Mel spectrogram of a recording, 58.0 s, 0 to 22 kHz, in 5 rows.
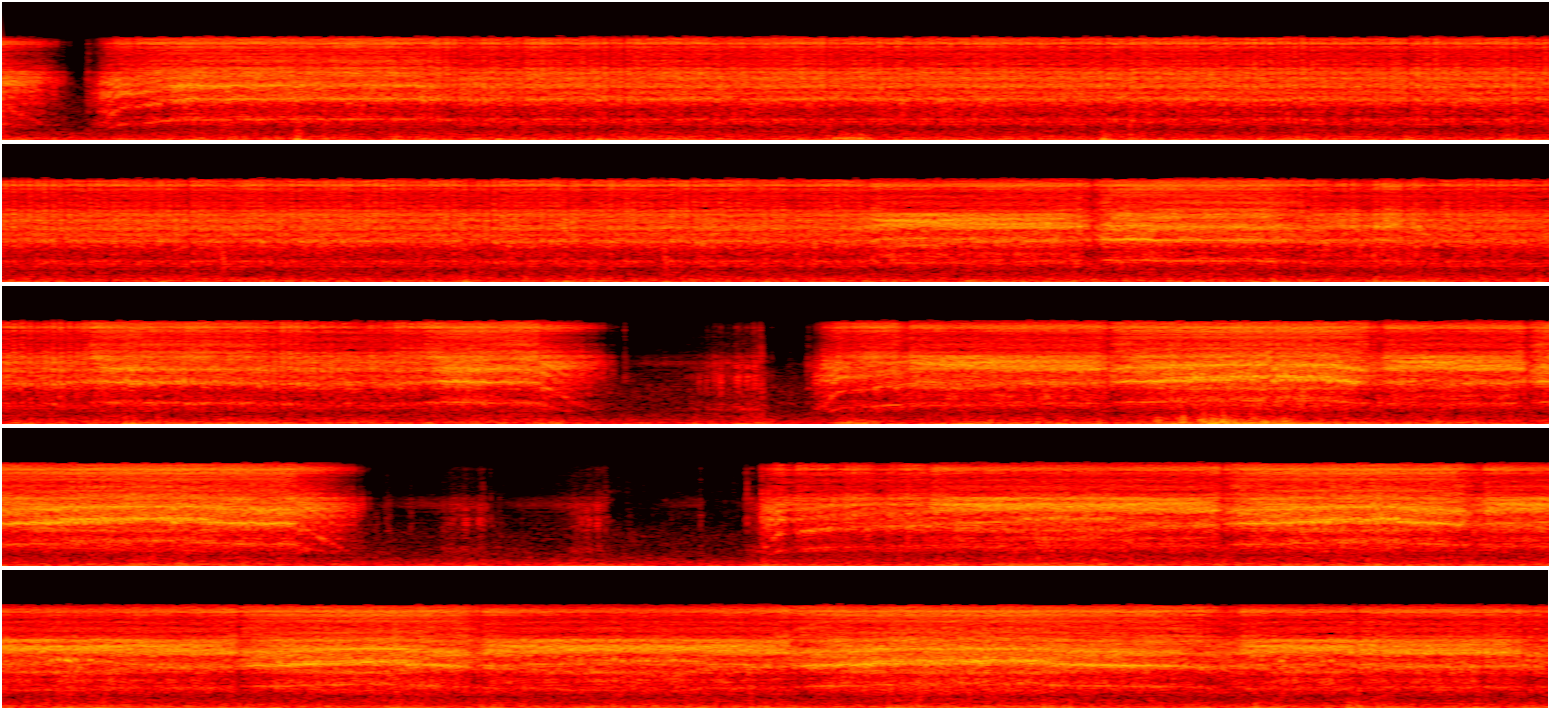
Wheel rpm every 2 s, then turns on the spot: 100, 160, 160, 160, 160, 160, 160, 160, 160, 160, 160, 160, 160, 110, 30, 150, 160, 160, 90, 0, 100, 160, 160, 160, 160, 160, 160, 160, 160.
none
